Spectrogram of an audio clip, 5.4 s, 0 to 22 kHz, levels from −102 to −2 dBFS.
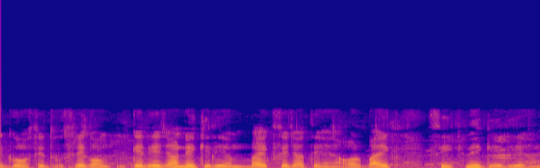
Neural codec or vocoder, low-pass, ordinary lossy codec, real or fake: none; none; none; real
